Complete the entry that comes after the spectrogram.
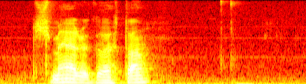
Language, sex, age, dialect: Faroese, male, 36-60, Norðurstreymoy/Eysturoy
